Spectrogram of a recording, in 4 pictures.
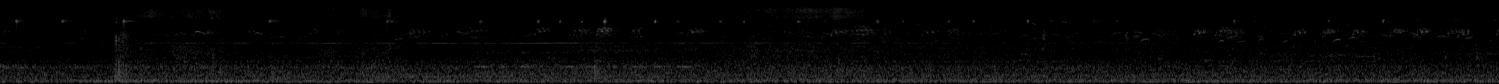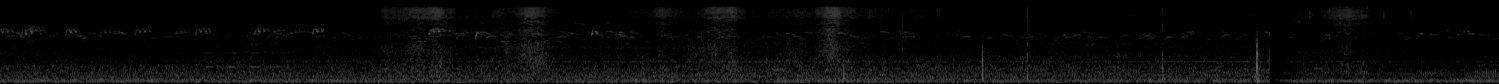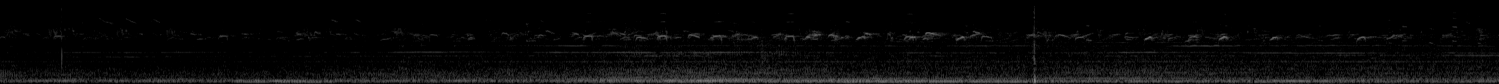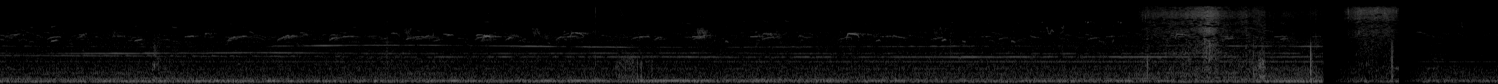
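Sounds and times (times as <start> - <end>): steady insect tones: 0.0 - 27.0
birds chirping: 0.0 - 59.8.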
